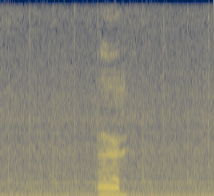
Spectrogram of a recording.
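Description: A car drives along with a low, steady engine hum and road rumble throughout, while a short voice sound rises briefly over it near the middle.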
